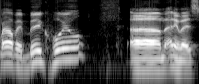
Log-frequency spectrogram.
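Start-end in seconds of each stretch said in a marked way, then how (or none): 0.0-0.9 put-on cartoon voice, much higher pitch. Reading out a listener's Twitter name on a podcast, in Hank Hill voice. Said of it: "That's a good name to say in Hank Hill voice".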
